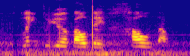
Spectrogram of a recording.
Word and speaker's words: Gouda: Entonces explicaba el queso Gouda, que no se dice Gouda o Gouda, es Gouda. Si duele la garganta, es ahí, está bien dicho.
